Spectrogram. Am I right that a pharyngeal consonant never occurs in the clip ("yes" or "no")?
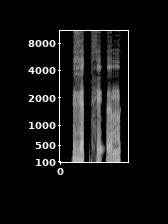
yes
